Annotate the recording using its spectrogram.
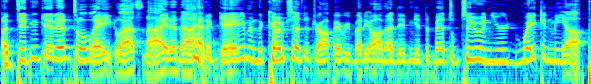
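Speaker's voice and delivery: mock sobbing, very high, wailing teen crying yell. Imagining a teenage kid on the lawn yelling at the sun, mock yelling while crying. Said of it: "yelling at the sun, crying".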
